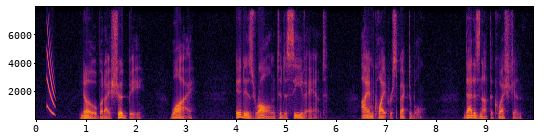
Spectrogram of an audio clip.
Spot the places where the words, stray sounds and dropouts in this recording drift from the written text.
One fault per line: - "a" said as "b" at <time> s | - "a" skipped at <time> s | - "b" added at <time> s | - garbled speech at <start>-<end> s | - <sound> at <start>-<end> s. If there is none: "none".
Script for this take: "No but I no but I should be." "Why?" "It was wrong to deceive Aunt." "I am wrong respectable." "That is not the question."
- chirp at 0.2-0.4 s
- "no but I" skipped at 1.5 s
- "was" said as "is" at 4.2 s
- "wrong" said as "quite" at 6.7 s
